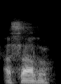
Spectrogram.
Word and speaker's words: asado: I don't think Michael was there, but Jason was there, a couple other boys, his brother, and we had asada. – Asado. – Is that how you pronounce it? – Asado. – Okay, so I'll pronounce it Australian way, asada.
